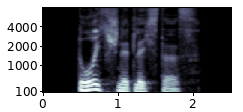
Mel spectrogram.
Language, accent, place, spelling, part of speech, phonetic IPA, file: German, Germany, Berlin, durchschnittlichstes, adjective, [ˈdʊʁçˌʃnɪtlɪçstəs], De-durchschnittlichstes.ogg
- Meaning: strong/mixed nominative/accusative neuter singular superlative degree of durchschnittlich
